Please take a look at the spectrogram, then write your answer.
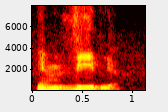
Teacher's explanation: interviene el labio inferior y los incisivos superiores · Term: labio dental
